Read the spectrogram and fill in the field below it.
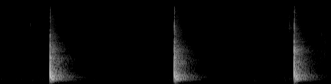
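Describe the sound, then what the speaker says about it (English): A knife slices through a wax loaf three times at an even pace, each cut a crisp, close thunk with a short tail, separated by near silence. "this wax is just cutting beautifully, cutting like a charm"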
